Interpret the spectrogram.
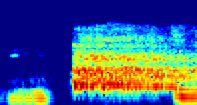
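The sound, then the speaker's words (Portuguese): A greyhound sneezes: a faint, low snuffling breath, a brief pause, then a loud, harsh, breathy burst that lasts about half a second. “Isso é, isso é um cão a espirrar.”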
